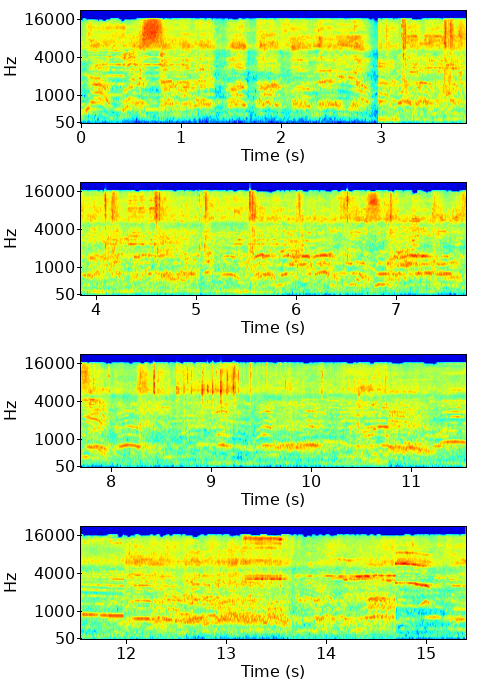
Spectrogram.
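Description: A large crowd of men chants loudly outdoors.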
